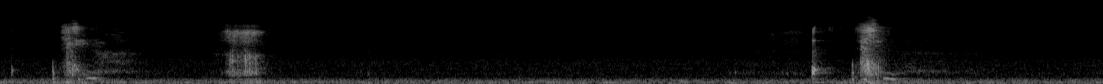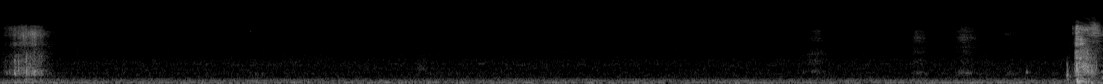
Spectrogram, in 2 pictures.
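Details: Several loud, wet-sounding sneezes spaced seconds apart, with sniffles between them and a low hum in the room; sniffly wet sneezing.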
